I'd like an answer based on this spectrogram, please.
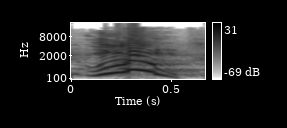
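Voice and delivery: high, loud "woo"; pumped-up whoop. Retold or imitated. Husband pumped by his wife's praise, loud proud whoop. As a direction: let out a big hyped-up whoop. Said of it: "I got really, like".

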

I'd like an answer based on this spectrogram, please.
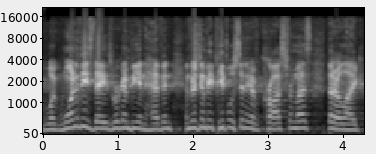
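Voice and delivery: usual speaking voice

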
